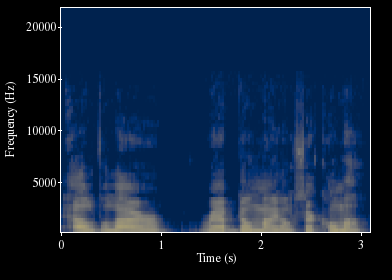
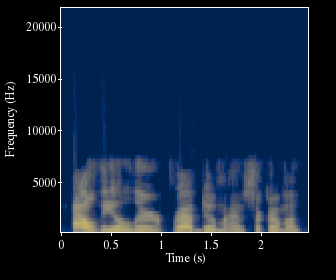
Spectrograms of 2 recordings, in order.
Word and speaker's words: alveolar rhabdomyosarcoma: diagnosis and also and forgive me if I'm pronouncing this wrong Al Valar rhabdomyosarcoma also called very close uh okay yeah it's alveolar rhabdomyosarcoma so it is a soft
